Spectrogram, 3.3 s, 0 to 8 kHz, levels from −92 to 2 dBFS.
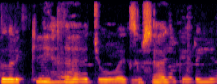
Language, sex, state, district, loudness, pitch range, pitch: Hindi, female, Bihar, Kishanganj, -22 LUFS, 235-255 Hz, 245 Hz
